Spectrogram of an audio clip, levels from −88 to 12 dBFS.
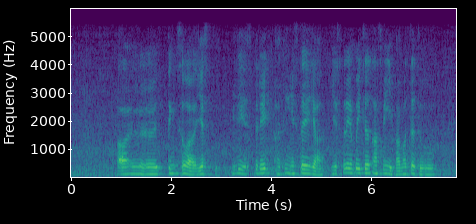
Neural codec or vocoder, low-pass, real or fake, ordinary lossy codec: vocoder, 22.05 kHz, 80 mel bands, Vocos; 5.4 kHz; fake; AAC, 48 kbps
